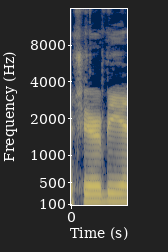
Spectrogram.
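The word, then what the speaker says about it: Cherubi: Cherub. Or Cheruby, I think. Yeah, that's how you pronounce it.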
